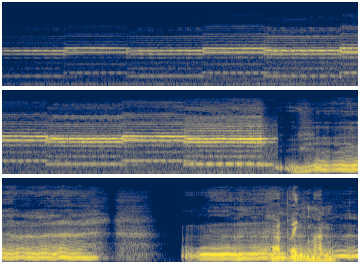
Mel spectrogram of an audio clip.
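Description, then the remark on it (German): An ambulance's two-tone siren alternates steadily and grows louder as it draws near, then cuts off as voices start talking. “Ich rufe einen Krankenwagen.”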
